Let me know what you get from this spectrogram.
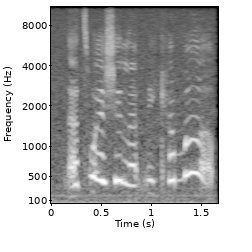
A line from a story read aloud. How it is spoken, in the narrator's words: she sobbed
